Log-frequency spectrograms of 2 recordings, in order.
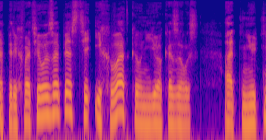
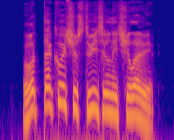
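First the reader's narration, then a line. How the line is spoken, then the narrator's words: Laughing. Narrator (Russian): Посмеялся я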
